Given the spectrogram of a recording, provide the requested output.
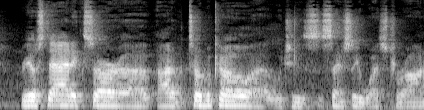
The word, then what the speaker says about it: Etobicoke: statics Greatest Hits REO statics are out of Etobicoke which is essentially West Iran oh if anybody's not familiar with them it's got a weird spelling it's a tithing it's pronounced Etobicoke but it's double coke if you were to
